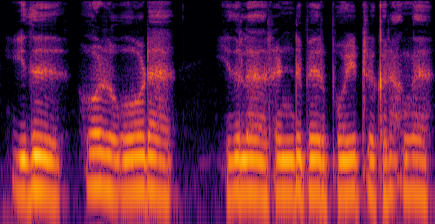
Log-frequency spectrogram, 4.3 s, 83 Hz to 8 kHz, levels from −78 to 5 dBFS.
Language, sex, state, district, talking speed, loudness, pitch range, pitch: Tamil, male, Tamil Nadu, Nilgiris, 95 wpm, -17 LUFS, 155-160 Hz, 155 Hz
